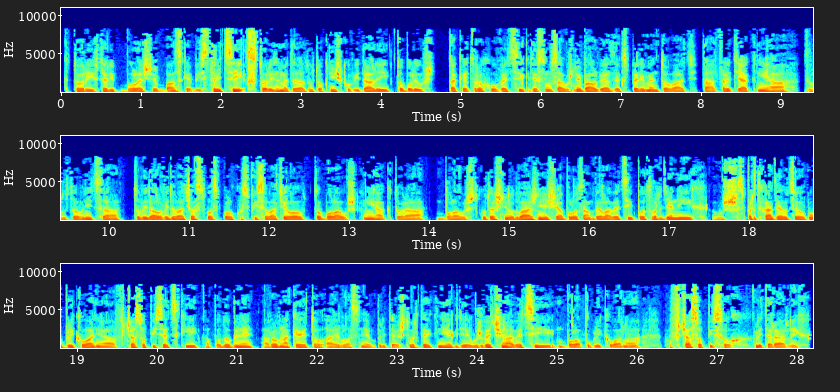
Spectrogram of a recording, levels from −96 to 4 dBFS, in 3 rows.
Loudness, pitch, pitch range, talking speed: -17 LUFS, 115 Hz, 105-120 Hz, 165 wpm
